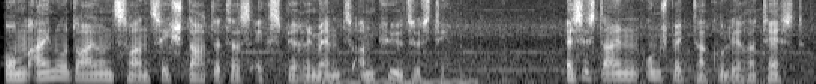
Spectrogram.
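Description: A man reading scripted documentary narration in a measured, dramatic way, recorded as a studio voice-over. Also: medium pitch, animated, slight background noise.

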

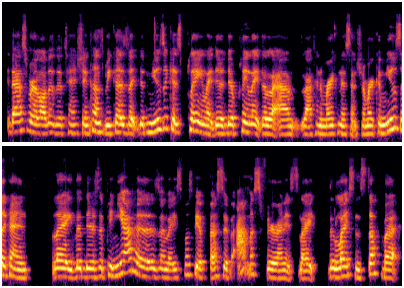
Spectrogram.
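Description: Bajan woman hosting a podcast over video call, rambly and chatty, kinda low voice. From Barbados. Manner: chatty, thinks aloud with many fillers. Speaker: podcast host. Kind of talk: casual video-call interview. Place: home with virtual beach background.

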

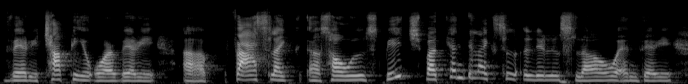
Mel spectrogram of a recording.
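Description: A woman in her sixties, a native Korean speaker with a Korean accent, explaining language in an animated podcast chat, with many fillers and restarts. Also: medium pitch, unhurried. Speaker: Korean language professor, guest. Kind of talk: conversational explanation. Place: home study with bookshelves. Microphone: podcast mic on stand.

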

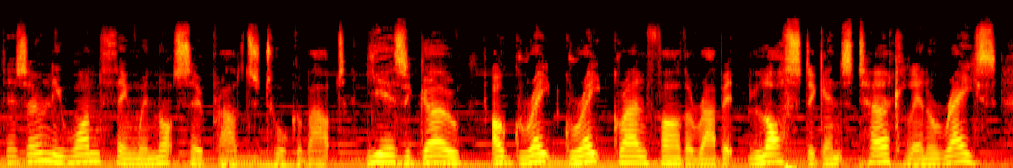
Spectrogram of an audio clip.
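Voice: medium pitch, moderate pace, hardly any pauses, over music, lightly acted. A performer voicing a proud mother rabbit in a cartoon, earnest and instructive. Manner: earnest, lecturing.

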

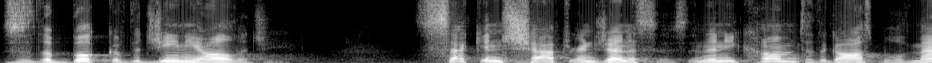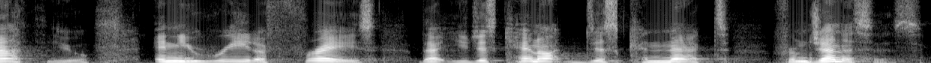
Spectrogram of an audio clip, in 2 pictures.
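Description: A man preaching a sermon as pastor, hoarse from a cough, with a scratchy voice and an earnest, rambling way of talking. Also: a little high, measured pace. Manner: earnest, loses his train of thought and apologizes.

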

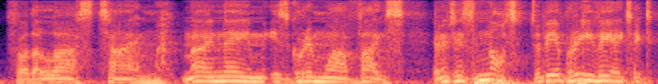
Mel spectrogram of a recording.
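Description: An actor playing a proud, haughty talking book in a video game, with pompous, formal, theatrical diction. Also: male voice, medium pitch, slow, natural voice. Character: proud, haughty talking magical book, male, loyal underneath. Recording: loud music under the voice.

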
